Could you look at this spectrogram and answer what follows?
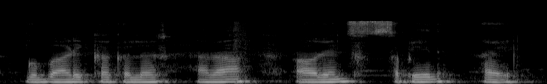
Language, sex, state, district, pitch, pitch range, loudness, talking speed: Hindi, male, Bihar, Gopalganj, 115 Hz, 110-120 Hz, -34 LUFS, 75 wpm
